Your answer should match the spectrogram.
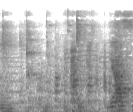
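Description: A dog panting close by, a run of short, quick breaths.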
